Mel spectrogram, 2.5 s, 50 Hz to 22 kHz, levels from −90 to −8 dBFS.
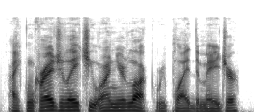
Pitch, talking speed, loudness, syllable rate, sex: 100 Hz, 210 wpm, -17 LUFS, 6.7 syllables/s, male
